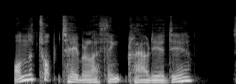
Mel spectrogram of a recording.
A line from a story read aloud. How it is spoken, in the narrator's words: said the Countess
